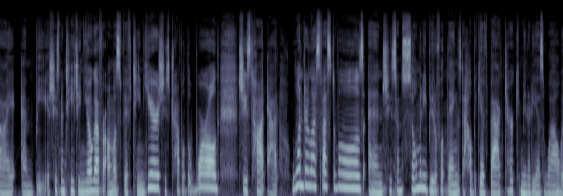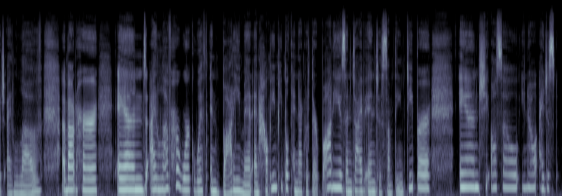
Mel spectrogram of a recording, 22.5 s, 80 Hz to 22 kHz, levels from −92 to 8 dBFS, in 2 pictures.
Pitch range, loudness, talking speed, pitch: 175-260 Hz, -26 LUFS, 175 wpm, 205 Hz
